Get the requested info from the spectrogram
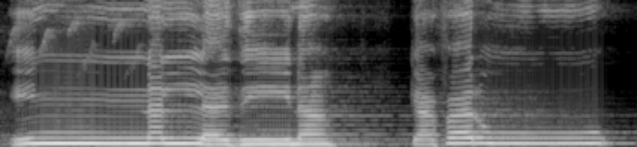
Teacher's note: ان الذین، ان نون کے اوپر تشدید، نون مشدد، تو نون مشدد پر غنہ کیا جاتا ہے، یعنی کہ اس کو ناک میں آواز لے کر جاتی ہیں اس کی ایک حرکت کے برابر.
